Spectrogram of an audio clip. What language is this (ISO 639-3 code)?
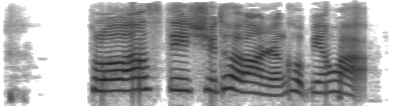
zho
